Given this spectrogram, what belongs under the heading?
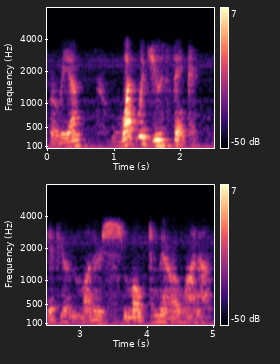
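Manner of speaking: low, hushed, grave mother; serious mother tone. Retold or imitated. Mother questions her daughter Maria, in her most serious tone. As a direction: quietly lay down a solemn parental question. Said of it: "in her most serious, I am your mother tone".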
